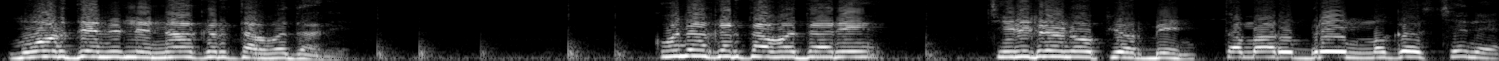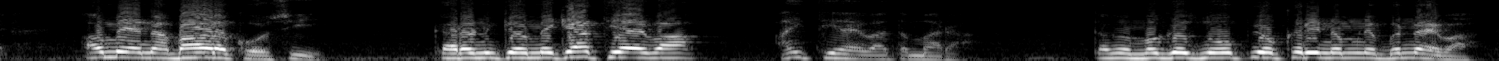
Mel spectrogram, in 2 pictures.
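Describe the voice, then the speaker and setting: A male teacher giving an animated online class, mixing in Hindi and English and getting students to call out answers. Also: high voice, moderate pace.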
